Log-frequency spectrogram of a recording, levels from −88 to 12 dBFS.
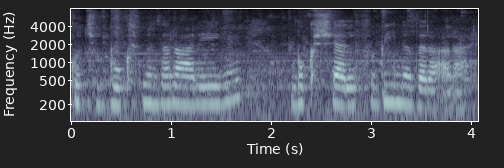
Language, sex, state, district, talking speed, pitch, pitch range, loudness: Hindi, female, Haryana, Jhajjar, 175 wpm, 200 Hz, 195-215 Hz, -20 LUFS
